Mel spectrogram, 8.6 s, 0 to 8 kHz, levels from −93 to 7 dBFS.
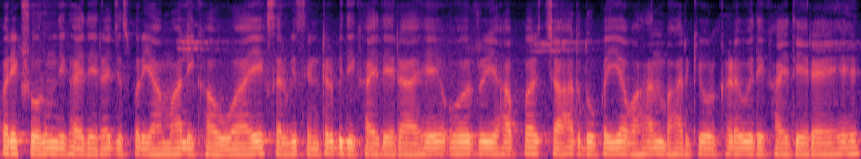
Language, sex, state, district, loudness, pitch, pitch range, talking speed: Hindi, male, Bihar, Jamui, -17 LUFS, 110 Hz, 110-115 Hz, 235 wpm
